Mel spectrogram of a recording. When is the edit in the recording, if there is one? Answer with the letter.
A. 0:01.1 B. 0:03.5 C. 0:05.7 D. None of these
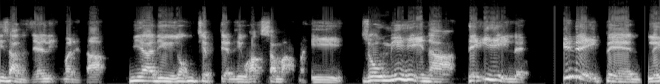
B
